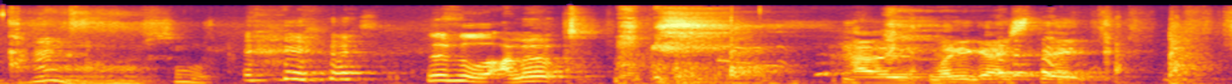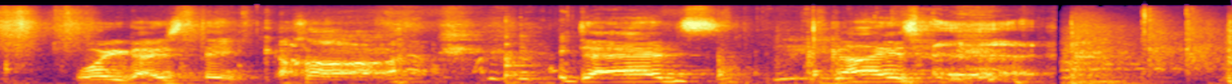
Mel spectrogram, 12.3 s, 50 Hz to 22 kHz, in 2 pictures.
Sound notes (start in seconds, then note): 3.1 chuckles; 11.8 upbeat music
